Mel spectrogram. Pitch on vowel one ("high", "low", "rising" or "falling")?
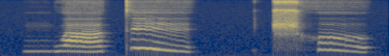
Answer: rising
